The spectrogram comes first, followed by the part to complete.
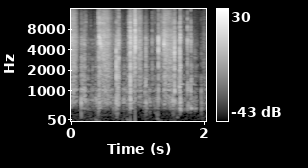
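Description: Fingers picking and scraping at the paper cone and glued voice-coil area at the centre of a 10-inch woofer, a quick run of irregular crackles and scratchy clicks.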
